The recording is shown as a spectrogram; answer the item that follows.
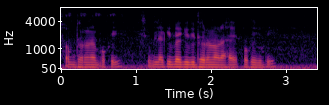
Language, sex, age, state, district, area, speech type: Assamese, male, 18-30, Assam, Goalpara, rural, spontaneous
